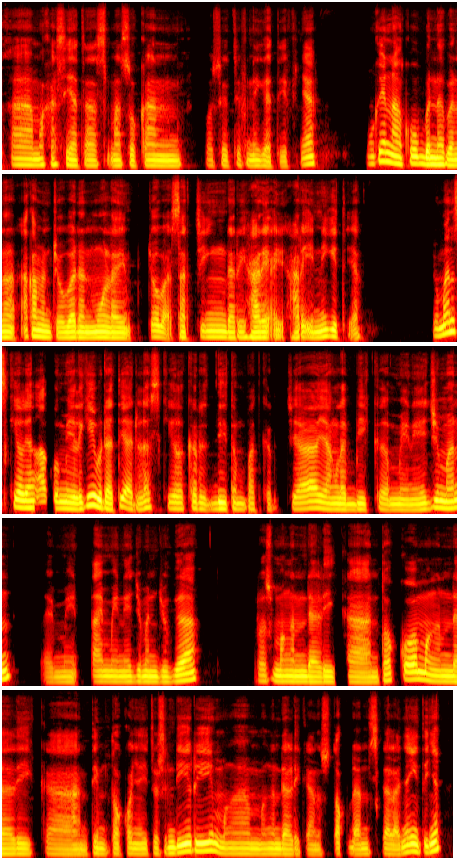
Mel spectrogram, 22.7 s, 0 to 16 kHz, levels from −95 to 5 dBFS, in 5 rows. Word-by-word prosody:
eee, 130 -1 -1
makasih 130 0 -2
atas 115 -1 -5
masukan, 115 -1 -2 0.2
positif 115 0 -10
negatifnya, 115 +6 -3 0.5
mungkin 190 +7 0
aku 155 +1 +1
bener-bener 135 -5 +4
akan 135 -4 +3
mencoba 115 +1 +2
dan 115 -1 +3
mulai 115 -2 +3 0.2
coba 125 -3 0
searching 125 +1 -1
dari 115 +1 0
harek 115 +4 +1
hari 115 +1 -2
ini 120 +4 +3
gitu - - -10
ya, - - -10 0.7
cuman 180 +11 +3
skill 170 -9 +2
yang 150 - +3
aku 140 0 -3
miliki 135 +9 +4
berarti 130 -7 +5
adalah 125 +5 -1
skill 135 -4 -4
ker 135 -3 -2
di 125 +4 +2
tempat 120 -1 -5
kerja 140 -1 -1
yang 125 -3 +1
lebih 115 0 0
ke 120 - -7
manajemen 125 - +2 0.4
eme 105 +1 -7 0.2
time 115 0 -2
management 115 0 0
juga, 130 +9 +2 0.6
terus 125 -1 -8
mengendalikan 110 -2 0
toko 150 +4 +1
mengendalikan 110 -5 -1
tim 110 -3 -3
tokonya 110 0 -4
itu 115 - -10
sendiri 165 +9 +5
menga 110 -5 -2
mengendalikan 105 -1 -3
stok - - -7
dan 105 +1 -3
segalanya 105 +3 -3
intinya, 160 +4 +3
120 Hz, 145 wpm, -21 LUFS, 110-135 Hz, 0.7 s, berarti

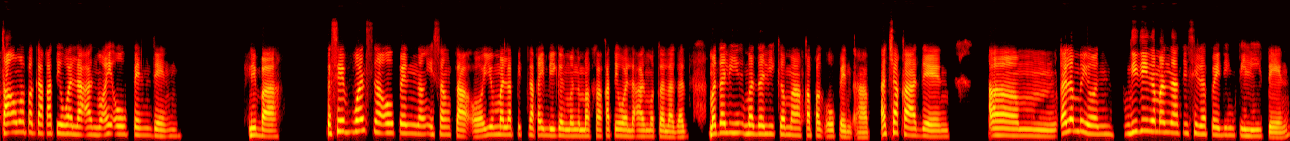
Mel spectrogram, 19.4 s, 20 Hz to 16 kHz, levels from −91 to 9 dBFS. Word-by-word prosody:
taong 255 +2 +3
mapagkakatiwalaan 225 -5 0
mo 190 - -3
ay 205 +4 +1
open 200 -3 -3
din. 160 -2 -4 1.0
'Di 185 +1 +2
ba? 155 -4 +3 0.7
Kasi 260 +5 +3
once 280 +3 +1
na 250 -2 +3
open 235 -2 0
ng 210 0 -1
isang 200 -1 -3
tao 155 -2 +2
'yung 200 +4 -2
malapit 195 -1 0
na 185 - +1
kaibigan 175 -1 -1
mo 165 - 0
na 165 0 -2
makakatiwalaan 160 -1 -1
mo 155 - -3
talaga 140 -2 0 0.4
madali 245 +2 +2
madali 215 -1 0
kang 200 -2 -1
makakapag 180 -2 0
open 155 -3 -2
up. 130 0 -2 0.2
At - - +4
'saka 195 -9 +3
din, 150 -2 +1 0.6
um, 170 -3 +2
alam 285 +5 +5
mo 285 - -3
'yun 210 -4 -1 0.2
hindi 230 +4 +2
din 290 -1 +4
naman 265 -1 +3
natin 240 -1 +1
sila 225 -2 -2
puwedeng 185 -2 -4
pilitin 160 -5 -3
190 Hz, 135 wpm, -23 LUFS, 165-225 Hz, 1.0 s, alam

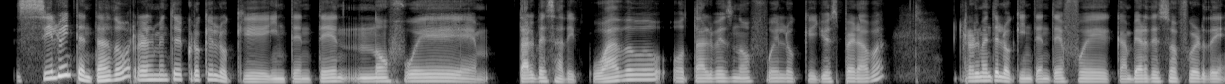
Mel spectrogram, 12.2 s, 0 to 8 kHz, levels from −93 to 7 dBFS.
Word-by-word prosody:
Sí, 170 +10 +4
lo 295 - +7
he - - +8
intentado, 170 - +4
realmente 170 - +1
creo 160 -2 -2
que 175 0 0
lo 135 -8 0
que 100 -1 -1
intenté 100 +4 -1
no 120 +1 0
fue 120 -4 0 0.4
tal 110 +1 +2
vez, 120 +1 -1
adecuado, 130 - -1
o 115 -1 -3
tal 115 +1 -2
vez, 115 0 -2
no 115 -1 -2
fue 115 0 -6
lo 115 -1 -5
que 100 -3 -6
yo 105 - -2
esperaba, 110 0 -2 0.7
realmente 135 +4 +1
lo 120 -4 +3
que 105 - -6
intenté 105 +1 -2
fue 105 -2 -2
cambiar 105 +2 0
de 110 -1 -1
software 110 -1 -1
de 100 -2 -2
115 Hz, 160 wpm, -19 LUFS, 105-135 Hz, 0.7 s, he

